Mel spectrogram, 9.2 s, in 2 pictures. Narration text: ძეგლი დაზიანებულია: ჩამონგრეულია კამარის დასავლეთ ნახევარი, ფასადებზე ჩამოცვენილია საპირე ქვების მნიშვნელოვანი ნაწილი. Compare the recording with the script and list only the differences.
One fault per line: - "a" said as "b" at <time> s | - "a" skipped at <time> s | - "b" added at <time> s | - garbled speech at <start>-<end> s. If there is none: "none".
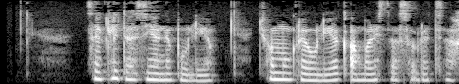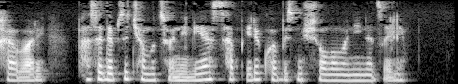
none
